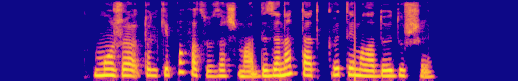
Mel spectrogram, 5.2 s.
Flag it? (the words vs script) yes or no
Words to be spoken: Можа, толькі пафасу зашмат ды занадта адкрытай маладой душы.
no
